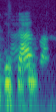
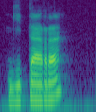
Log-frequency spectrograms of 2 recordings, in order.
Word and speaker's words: guitarra: guitarra. We Yes, have G, yes. U, A. Guapa. We pronounce the U. Guitarra. We don't pronounce the U. Guitarra.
